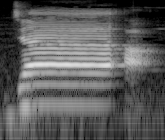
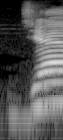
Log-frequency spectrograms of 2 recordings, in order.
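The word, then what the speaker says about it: جاء: যেমন আমরা জিম আলিফ জবর যা আলিফ মাদ, এটা আগে এক আলিফ টান দিতাম, যা এই টানটাকে এখন দীর্ঘ করে চার থেকে পাঁচ আলিফ করতে হবে এবং শেষে হামজার উচ্চারণটা করে ছেড়ে দিতে হবে।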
